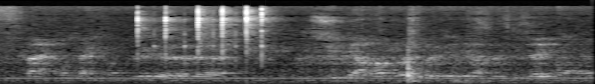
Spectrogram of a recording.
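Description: Buttons on an e-cigarette box mod clicking: a quick run of about six clicks a second or so in, under a man's low talking, with one louder knock near the end.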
